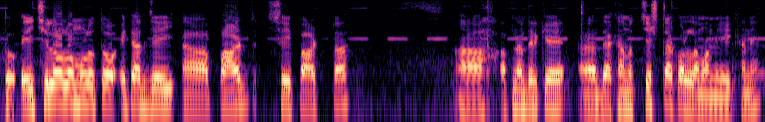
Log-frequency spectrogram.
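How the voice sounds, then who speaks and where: A Bangladeshi-accented car mechanic explains a fault while working in a workshop demonstration, using plenty of filler sounds. His voice is on the high side at a moderate pace, with a little hiss or hum in the audio.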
